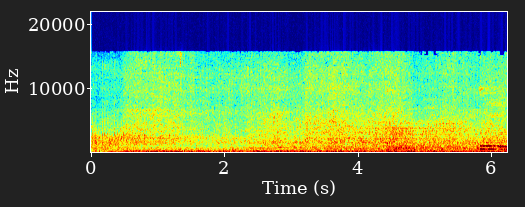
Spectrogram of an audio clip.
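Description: Steady low rumble of a vehicle driving, with wind noise on the microphone.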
